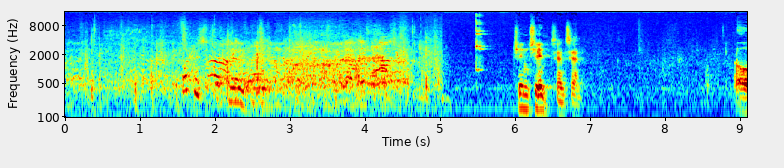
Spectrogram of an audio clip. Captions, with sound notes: (Chatter) - Chin-chin. - Chin-chin.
